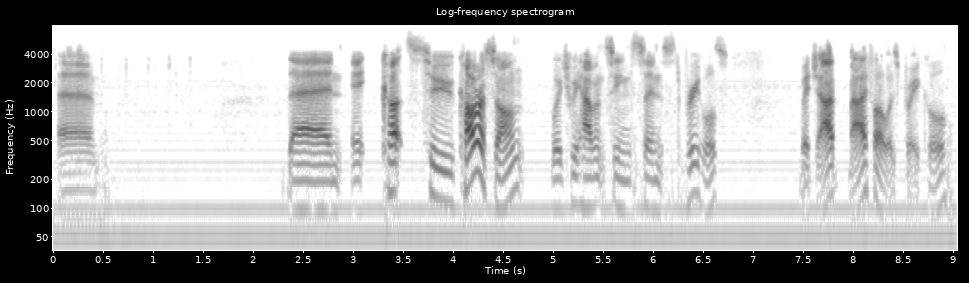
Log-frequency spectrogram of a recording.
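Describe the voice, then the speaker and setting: A young man with a fairly low voice chats loosely, filling gaps with ums as he goes. The recording sounds dull and lo-fi. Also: sing-song, measured pace. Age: young adult. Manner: rambling, many ums. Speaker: podcast host. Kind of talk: casual chat.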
